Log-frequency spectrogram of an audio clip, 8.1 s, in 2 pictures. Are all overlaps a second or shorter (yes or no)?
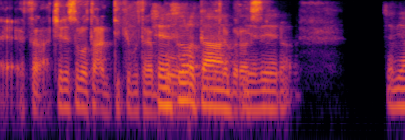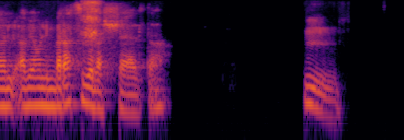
no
